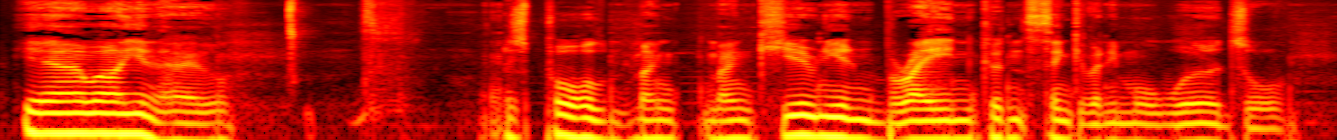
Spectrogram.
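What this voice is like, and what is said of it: Poor put-on Manchester accent. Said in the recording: “that's the worst Manchester accent.”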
